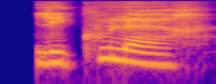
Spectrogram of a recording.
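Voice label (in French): "couleurs", French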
